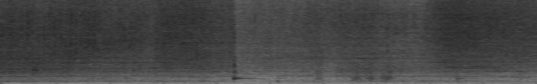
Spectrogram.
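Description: Onion, ginger-garlic paste and ground spices sizzling in hot oil in a pressure cooker pot after a splash of water, with a wooden spatula stirring and scraping through the masala. The sizzle eases about halfway through and swells again near the end.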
